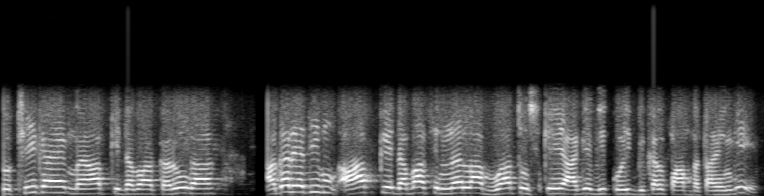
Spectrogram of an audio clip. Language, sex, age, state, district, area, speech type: Hindi, male, 45-60, Uttar Pradesh, Azamgarh, rural, conversation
